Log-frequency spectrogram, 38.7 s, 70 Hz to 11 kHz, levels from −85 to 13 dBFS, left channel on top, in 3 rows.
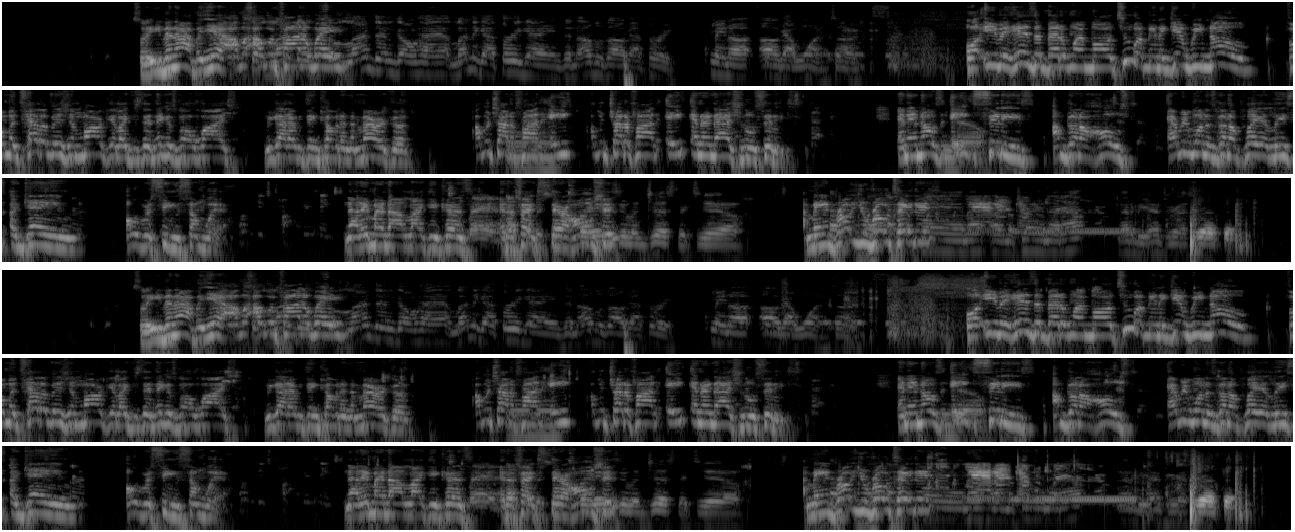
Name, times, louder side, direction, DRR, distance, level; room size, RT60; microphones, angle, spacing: voice 1, 1.3-3.4 9.6-12.5 12.8-15.2 15.5-17.0 17.6-20.9 21.9-24.2 24.6-26.6 27.1-28.1 29.2-30.5 30.8-32.0 33.8-35.1, left 2 dB, 10° left, 0.4 m, -39 dB
voice 2, 2.2-6.7 7.1-8.9 16.0-16.1 17.9-18.4 20.1-20.3 20.6-20.7 21.0-21.1 21.6-21.8 22.3-22.7 24.7-24.9 28.5-29.5 30.3-33.2 34.1-36.7 37.0-37.7, left 2 dB, 65° left, 0.6 m, -51 dB
voice 3, 8.9-9.6 35.5-37.2 37.7-38.2, right 9 dB, 80° right, 0.3 m, -39 dB
3.1 x 2.6 x 2.3 m
head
